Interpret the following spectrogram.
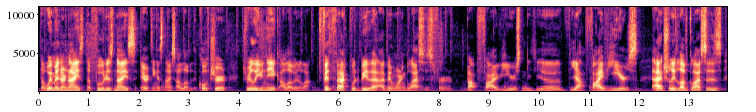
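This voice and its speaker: A man's voice: mid-range voice, lively intonation, normal speed, fairly bright tone. Rambling young man vlogging. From Milwaukee, Wisconsin, USA. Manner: rambling, filler-heavy, self-correcting. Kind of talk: casual facts-about-me vlog. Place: indoor room with studio lights. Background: faint background guitar music.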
